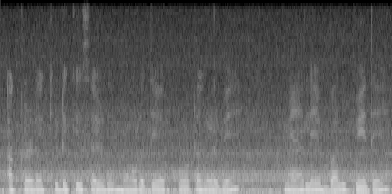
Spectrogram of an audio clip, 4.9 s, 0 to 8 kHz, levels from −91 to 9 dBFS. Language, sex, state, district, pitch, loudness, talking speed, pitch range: Kannada, female, Karnataka, Koppal, 205 Hz, -13 LUFS, 135 wpm, 200-215 Hz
